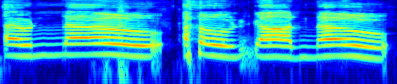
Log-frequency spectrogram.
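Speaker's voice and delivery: high, loud, drawn-out mock wail; mock crying mom. Friend imitates the mom reacting to the rollerblade bit, mock crying. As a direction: wail it like a horrified mother, hammed-up. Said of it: "Your mom crying".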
